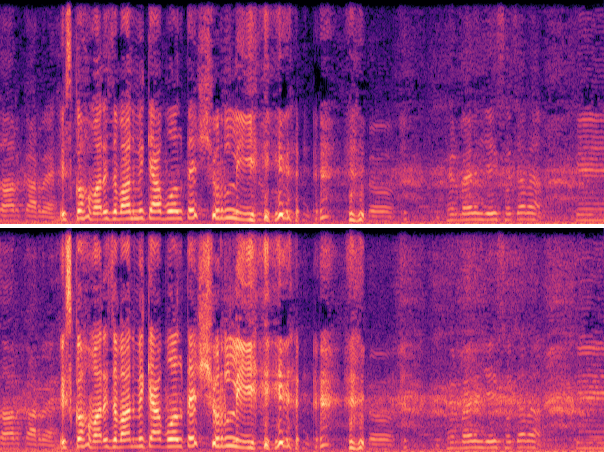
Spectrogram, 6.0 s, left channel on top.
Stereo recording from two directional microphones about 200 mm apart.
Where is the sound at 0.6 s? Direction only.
10° left (ahead or behind).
